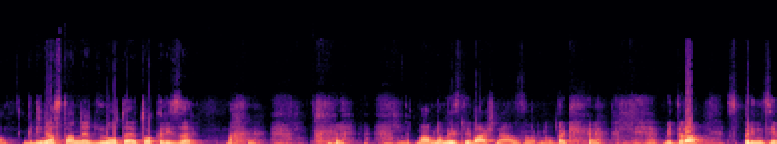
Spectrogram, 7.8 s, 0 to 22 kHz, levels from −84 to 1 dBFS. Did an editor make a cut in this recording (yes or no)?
no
